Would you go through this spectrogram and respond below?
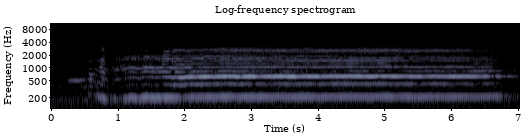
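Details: Abductor spasmodic dysphonia, with a latency before the vocal folds close; abductor spasmodic dysphonia.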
